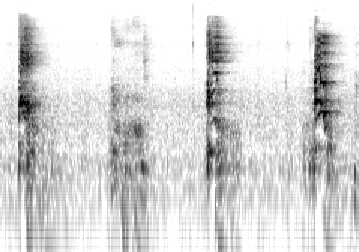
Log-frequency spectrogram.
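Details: A dog named Gizmo barking at himself: four harsh barks about one and a half seconds apart, the second softer and lower than the others.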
